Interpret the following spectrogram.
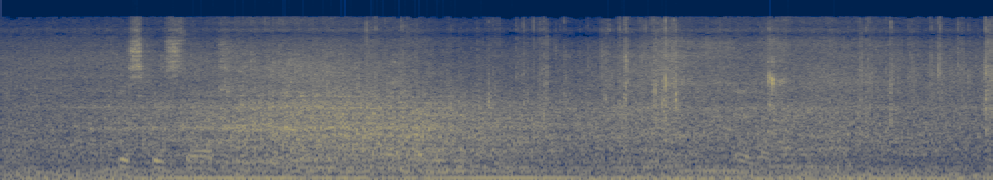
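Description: Street traffic noise: a motor vehicle engine running close by, a steady low hum that swells about a second in and eases after about four seconds, with faint voices in the background.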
